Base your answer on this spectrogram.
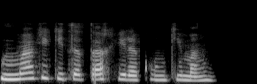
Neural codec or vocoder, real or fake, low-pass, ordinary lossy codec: none; real; 7.2 kHz; AAC, 32 kbps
